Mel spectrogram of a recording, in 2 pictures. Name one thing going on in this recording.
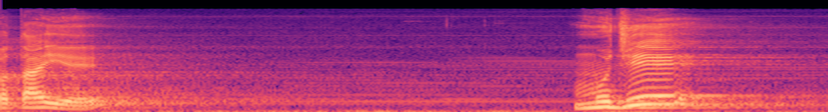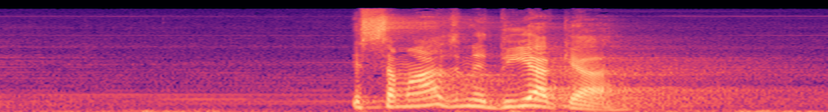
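A man sings or chants in bursts through a microphone, echoing in a large space.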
